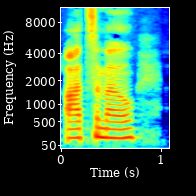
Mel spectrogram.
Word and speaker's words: Otsimo: So definitely check out Autismo. O-T-S-I-M-O is how it's spelled.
